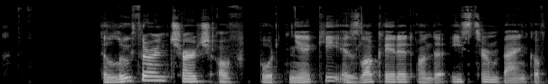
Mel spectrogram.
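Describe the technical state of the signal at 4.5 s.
At 4.5 s the speech signal is intact, with no audible dropout, distortion, glitch or other technical fault.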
